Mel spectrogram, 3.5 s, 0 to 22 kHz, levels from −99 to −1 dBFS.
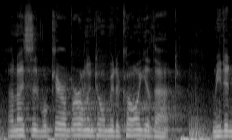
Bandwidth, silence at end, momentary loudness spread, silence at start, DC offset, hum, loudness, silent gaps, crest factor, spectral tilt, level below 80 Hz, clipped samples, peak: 16.5 kHz; 0 s; 8 LU; 0 s; under 0.1%; none; -40 LUFS; none; 14 dB; -7.5 dB/octave; -48 dBFS; under 0.1%; -26 dBFS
